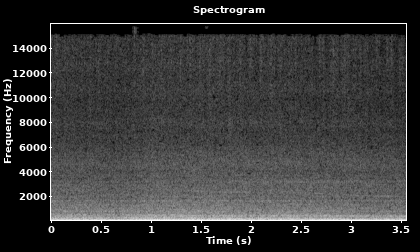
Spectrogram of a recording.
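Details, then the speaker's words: Carbureted 5.3 LS V8 swap in a daily-driven truck, MSD 6014 ignition box (installed May 2019, under ~10k miles) failing: deep idle lopes and stumbles with a misfire, AFR around 20–21:1, reluctant to idle, improves but still misses when revved. "you can easily hear a misfire i don't know if you guys can hear can hear that we got ourselves a misfire here"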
